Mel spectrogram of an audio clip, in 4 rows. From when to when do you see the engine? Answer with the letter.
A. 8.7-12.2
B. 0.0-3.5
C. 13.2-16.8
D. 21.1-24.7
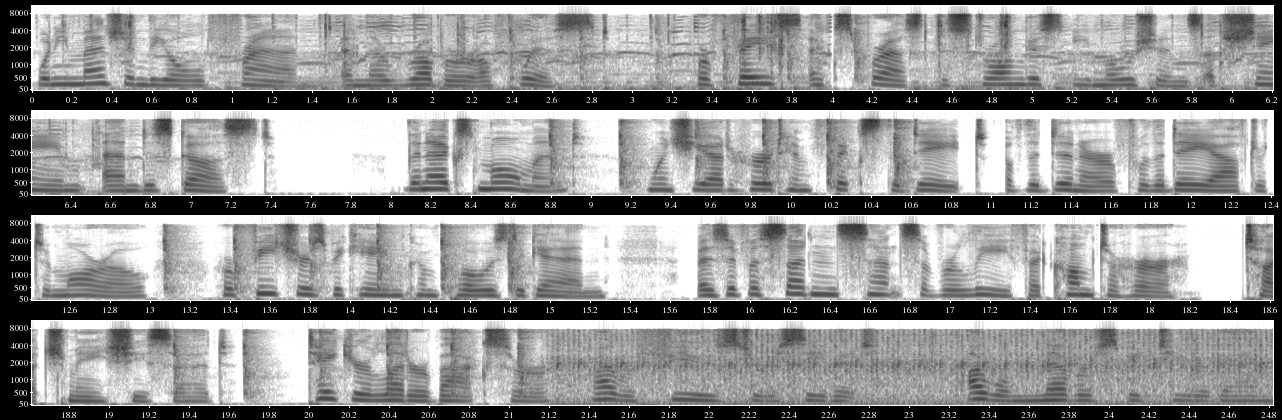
D.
